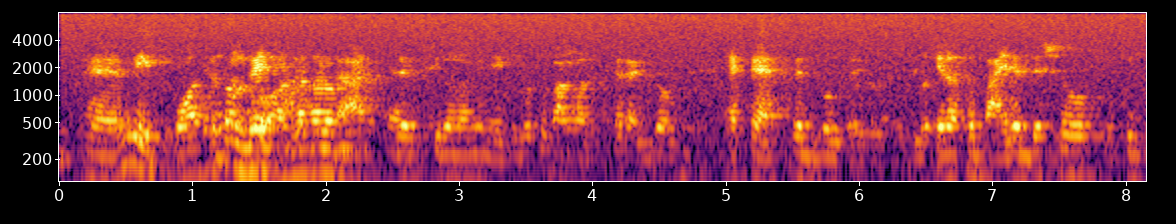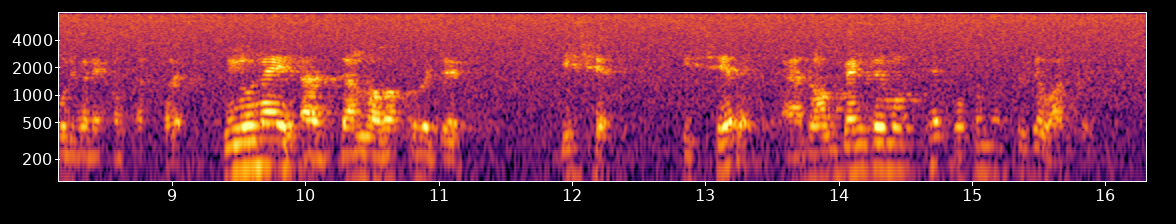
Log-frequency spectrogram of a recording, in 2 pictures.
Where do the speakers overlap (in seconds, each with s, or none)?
1.2 s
